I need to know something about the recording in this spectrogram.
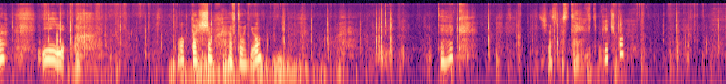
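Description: Footsteps brush through grass.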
